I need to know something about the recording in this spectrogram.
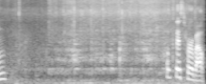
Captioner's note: sizzling continues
